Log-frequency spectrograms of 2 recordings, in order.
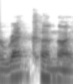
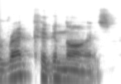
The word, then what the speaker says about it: recognize: 第三部分。Machine learning can recognize 这个 G 不要读成了 recognize，是 recognize patterns of 前后的那一起 patterns of neural activity.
